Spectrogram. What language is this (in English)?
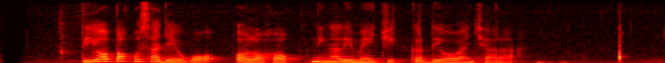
Sundanese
